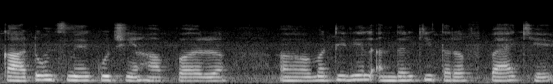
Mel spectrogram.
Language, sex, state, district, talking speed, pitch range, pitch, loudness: Hindi, female, Madhya Pradesh, Dhar, 130 wpm, 175-195 Hz, 180 Hz, -18 LUFS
